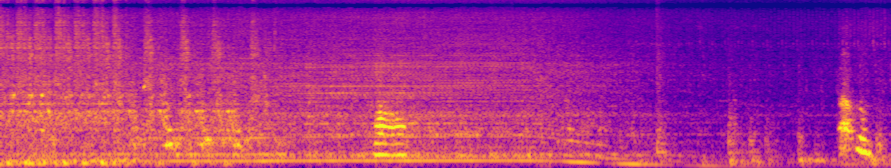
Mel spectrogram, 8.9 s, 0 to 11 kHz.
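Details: Ford Escort MK3 Cabriolet under restoration, start attempt: long uneven cranking that almost catches once or twice, then dies away without running; a hard-starting engine that won't fire.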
